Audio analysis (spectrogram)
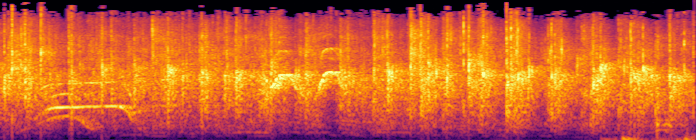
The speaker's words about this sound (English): Okay, let's please give a warm round of applause to Daniel Alarcón.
